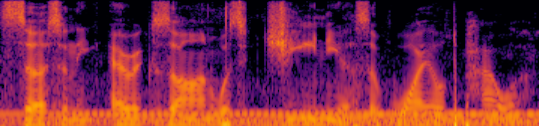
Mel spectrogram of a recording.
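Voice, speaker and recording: This man talks at a fairly slow pace. There is noticeable background noise. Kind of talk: dramatic reading of a horror story.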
